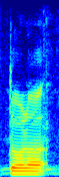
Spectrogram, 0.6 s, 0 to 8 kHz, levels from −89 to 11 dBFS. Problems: background sounds at intervals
